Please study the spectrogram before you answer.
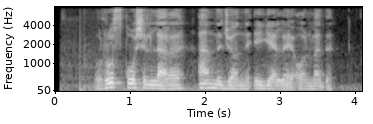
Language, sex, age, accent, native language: Uzbek, male, 25-34, Toshkent viloyati, Uzbek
